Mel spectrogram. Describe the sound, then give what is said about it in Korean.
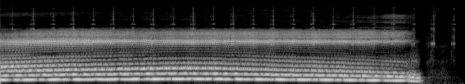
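A voice imitates a fire truck siren wail, holding one loud, steady, nasal tone for about four seconds before it drops off abruptly at the end. “소방차 소방차는 웨”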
